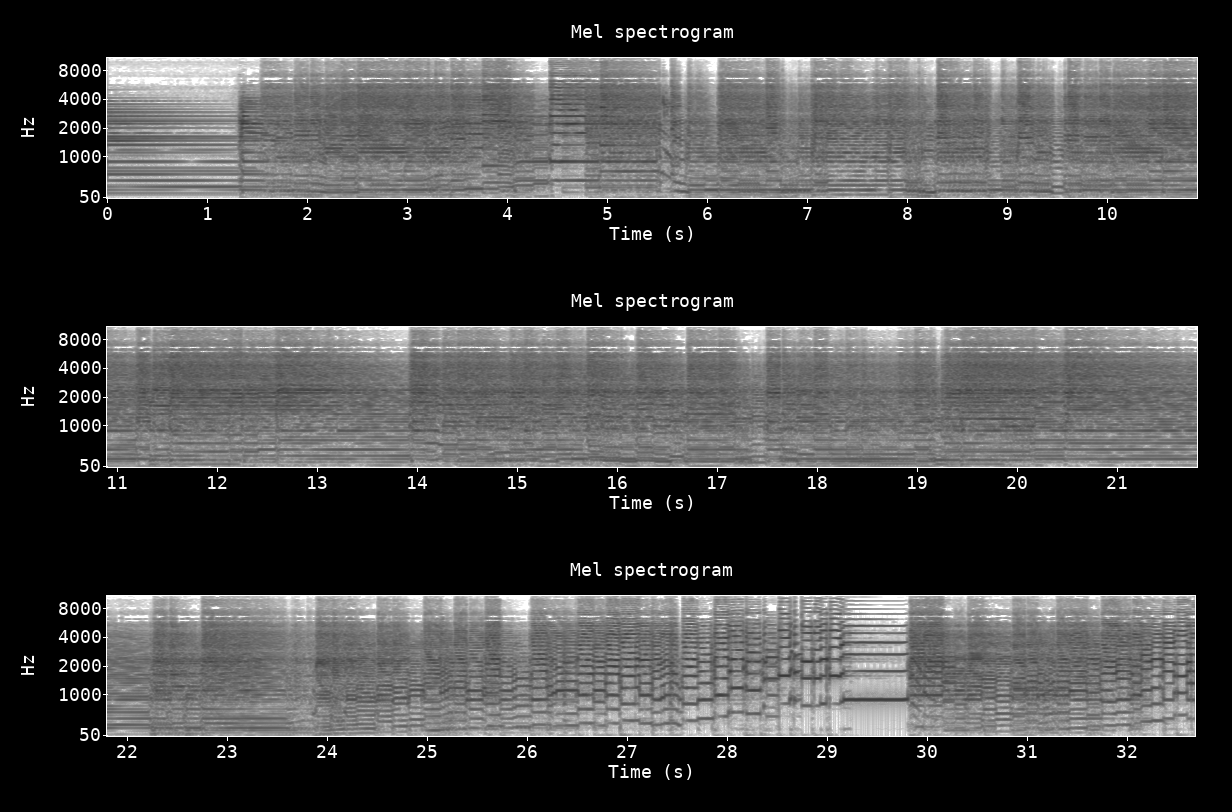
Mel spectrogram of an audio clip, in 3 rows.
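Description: A 2006 Gibson Vegas Standard electric guitar played through a Gibson Super Goldtone GA-30RV tube amp. A held chord rings for about a second, then busy riffs and lead lines follow, with a quick run up the neck just before the end.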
